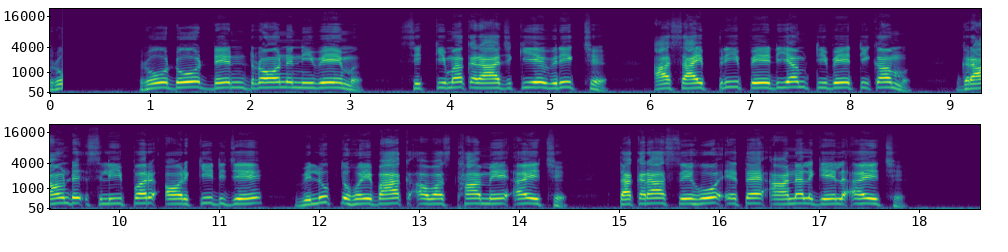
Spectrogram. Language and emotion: Maithili, neutral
